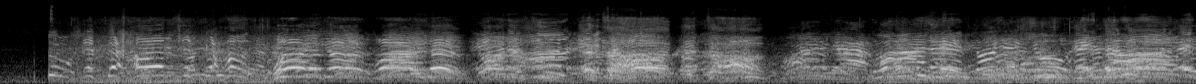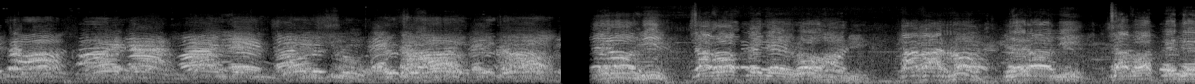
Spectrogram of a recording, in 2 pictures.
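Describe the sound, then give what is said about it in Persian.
Crowd of teachers from Alborz and Kermanshah provinces chanting loud, forceful slogans in unison at a rally protesting their living conditions. The massed shouting continues almost without pause, with one brief break near the end. “اما گروهی از فرهنگیان استان البرز و کرمانشاه هم این هفته در اعتراض به وضع موجود و وضعیت معیشتی خودشون دست به تجمع اعتراضی زدند که صحنه‌هایی از این تجمعات رو با هم می‌بینیم و می‌شنویم.”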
